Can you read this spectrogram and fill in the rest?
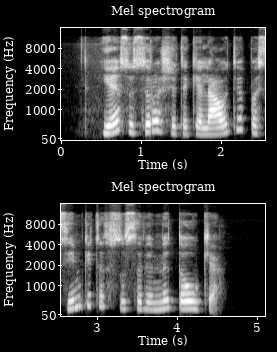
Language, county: Lithuanian, Telšiai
